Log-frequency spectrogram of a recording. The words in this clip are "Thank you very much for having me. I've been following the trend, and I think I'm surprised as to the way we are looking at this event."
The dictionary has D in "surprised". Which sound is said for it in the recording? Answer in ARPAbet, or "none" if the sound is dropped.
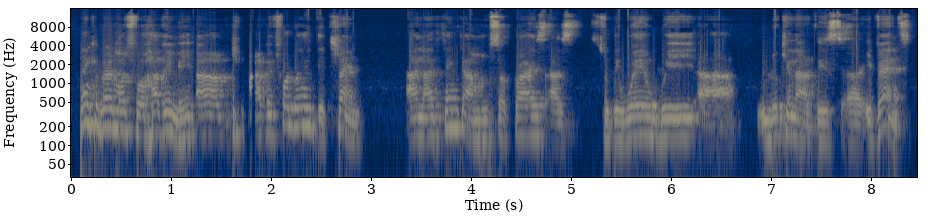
D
